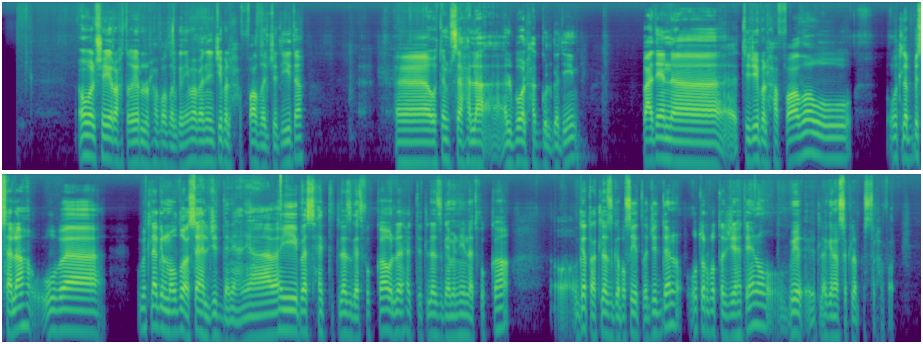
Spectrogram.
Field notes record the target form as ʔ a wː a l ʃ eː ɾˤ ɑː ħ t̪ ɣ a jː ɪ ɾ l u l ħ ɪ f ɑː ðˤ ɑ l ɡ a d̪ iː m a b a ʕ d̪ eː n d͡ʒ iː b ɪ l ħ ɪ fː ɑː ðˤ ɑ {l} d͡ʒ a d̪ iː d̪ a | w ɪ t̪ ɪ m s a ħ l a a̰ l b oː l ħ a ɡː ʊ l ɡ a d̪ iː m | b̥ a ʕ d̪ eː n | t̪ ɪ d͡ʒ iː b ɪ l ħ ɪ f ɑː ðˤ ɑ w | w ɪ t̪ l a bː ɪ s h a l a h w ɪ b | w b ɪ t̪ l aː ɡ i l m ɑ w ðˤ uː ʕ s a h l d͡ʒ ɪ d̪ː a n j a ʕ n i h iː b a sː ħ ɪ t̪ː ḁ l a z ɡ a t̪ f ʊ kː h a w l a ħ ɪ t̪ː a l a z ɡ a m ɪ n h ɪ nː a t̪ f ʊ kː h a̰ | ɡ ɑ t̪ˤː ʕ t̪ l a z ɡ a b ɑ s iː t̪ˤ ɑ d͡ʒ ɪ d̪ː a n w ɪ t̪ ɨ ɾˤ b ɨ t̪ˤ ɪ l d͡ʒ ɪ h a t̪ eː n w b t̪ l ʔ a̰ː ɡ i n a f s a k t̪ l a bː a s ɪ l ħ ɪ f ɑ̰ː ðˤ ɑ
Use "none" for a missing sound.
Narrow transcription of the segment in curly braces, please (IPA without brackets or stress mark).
l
